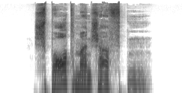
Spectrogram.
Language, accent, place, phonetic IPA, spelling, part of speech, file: German, Germany, Berlin, [ˈʃpɔʁtˌmanʃaftn̩], Sportmannschaften, noun, De-Sportmannschaften.ogg
- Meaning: plural of Sportmannschaft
